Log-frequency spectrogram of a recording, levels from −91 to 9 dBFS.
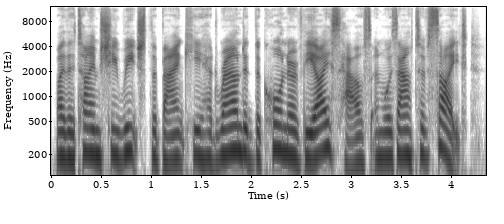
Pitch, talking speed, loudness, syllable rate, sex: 190 Hz, 290 wpm, -16 LUFS, 6.4 syllables/s, female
